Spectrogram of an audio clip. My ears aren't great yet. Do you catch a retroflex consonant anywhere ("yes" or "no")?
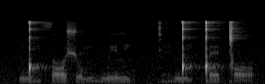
no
